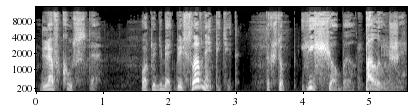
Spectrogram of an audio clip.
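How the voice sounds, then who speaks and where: An actor playing a miserly, suspicious old landowner in an audio drama, muttering and repeating his words in a querulous, husky voice. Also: on the high side, huge pitch swings, moderate pace, fairly bright tone, no room sound, clean studio sound, full character voice. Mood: scolding, bossy. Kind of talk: Russian audio drama acting.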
